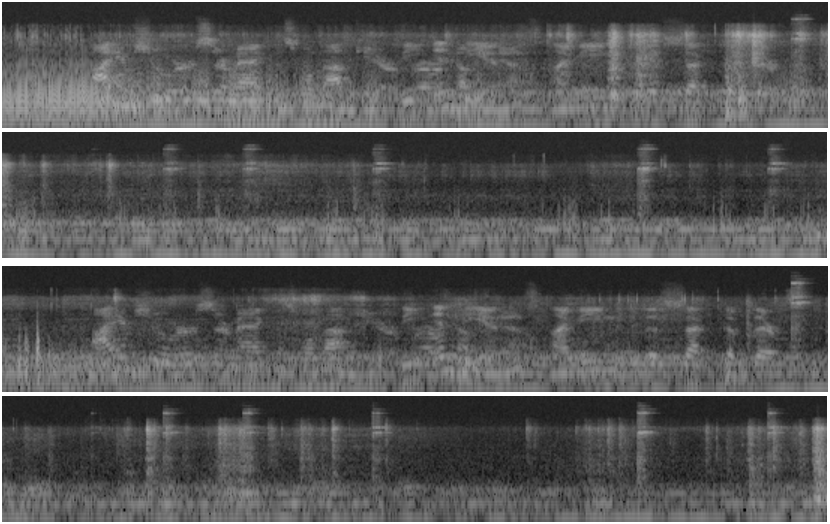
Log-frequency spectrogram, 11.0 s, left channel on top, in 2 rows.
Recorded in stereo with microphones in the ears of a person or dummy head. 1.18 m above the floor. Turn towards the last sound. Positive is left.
turn(degrees=-45)  # may be behind; listen again after turning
